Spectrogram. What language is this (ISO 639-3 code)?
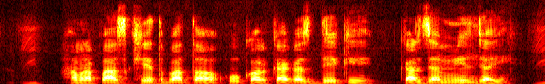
bho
